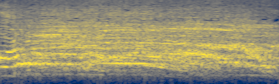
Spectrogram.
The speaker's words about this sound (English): Let's kind of on the count of three yell out exactly where you're from here this morning.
